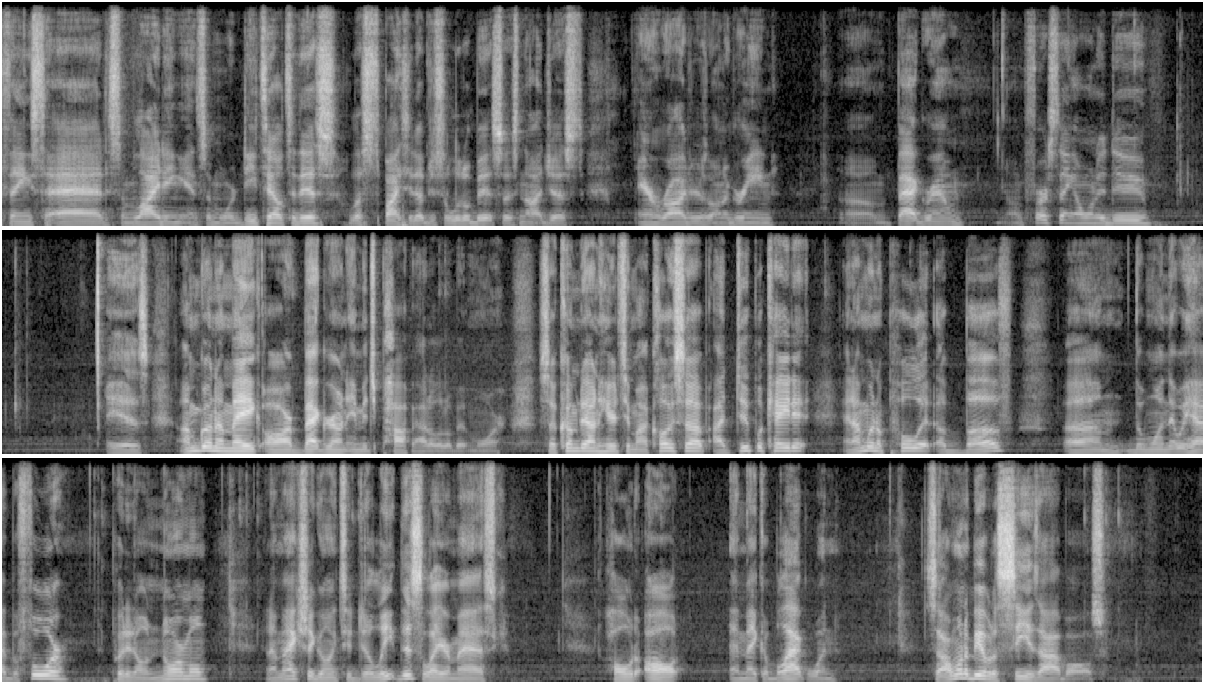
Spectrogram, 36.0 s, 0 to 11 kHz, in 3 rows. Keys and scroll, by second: 11.8 KP_1, 11.8 KP_0, 12.0 KP_0, 12.1 Return, 15.6 ctrl+j, 33.9 KP_2, 33.9 KP_5, 34.0 KP_0, 34.0 Return, 34.5 space.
